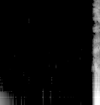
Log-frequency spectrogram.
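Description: Complete silence in a pause of spoken narration, then a man's deep voice starts speaking near the end.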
